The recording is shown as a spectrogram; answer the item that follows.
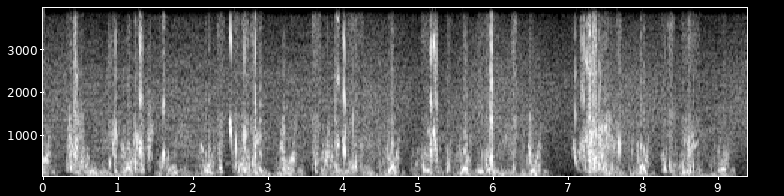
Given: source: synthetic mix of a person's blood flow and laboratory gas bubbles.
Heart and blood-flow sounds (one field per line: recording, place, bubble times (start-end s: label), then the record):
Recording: Doppler ultrasound of blood flow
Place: precordium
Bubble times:
0.30-0.56 s: bubbles
0.86-1.03 s: bubbles
1.20-1.50 s: bubbles
1.54-1.66 s: bubbles
2.32-2.44 s: bubbles
2.48-2.96 s: bubbles
3.59-3.70 s: bubbles
3.88-4.28 s: bubbles
5.04-5.31 s: bubbles
5.38-5.46 s: bubbles
5.77-6.09 s: bubbles
6.25-6.33 s: bubbles
7.05-7.75 s: bubbles
8.24-8.43 s: bubbles
8.51-8.78 s: bubbles
From the record:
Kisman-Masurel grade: 243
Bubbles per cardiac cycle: several, 3 to 8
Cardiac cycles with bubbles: 100%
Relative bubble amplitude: loud (0.450 to 0.775)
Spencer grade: 3 (all of the cardiac periods contain showers or single bubble signals, but not dominating or overriding the cardiac motion signals)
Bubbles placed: only in the low amplitude regions of the cardiac cycle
